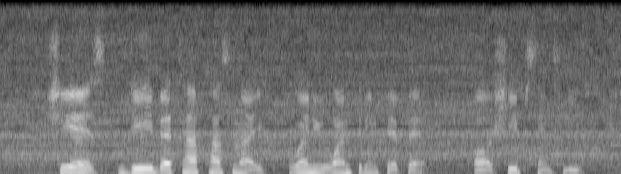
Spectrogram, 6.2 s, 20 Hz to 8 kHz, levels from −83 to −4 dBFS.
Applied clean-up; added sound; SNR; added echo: none; Domestic sounds, home sounds; 10 dB; none.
